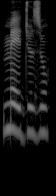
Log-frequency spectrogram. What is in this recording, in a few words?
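"mègius", female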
